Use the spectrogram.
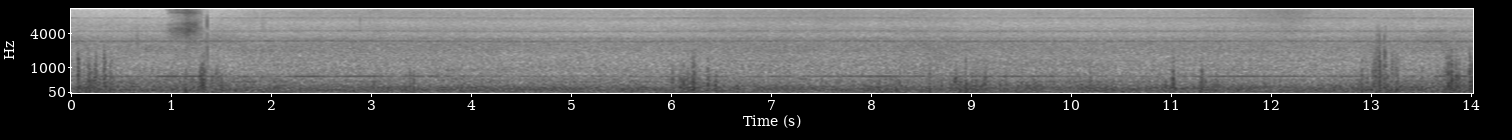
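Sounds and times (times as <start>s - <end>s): ferry engines rumbling: 0.0s - 14.0s.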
